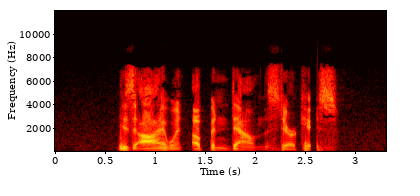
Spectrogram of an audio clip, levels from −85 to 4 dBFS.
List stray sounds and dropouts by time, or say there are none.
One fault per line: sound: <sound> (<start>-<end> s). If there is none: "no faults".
sound: dropout (2.6-2.6 s)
